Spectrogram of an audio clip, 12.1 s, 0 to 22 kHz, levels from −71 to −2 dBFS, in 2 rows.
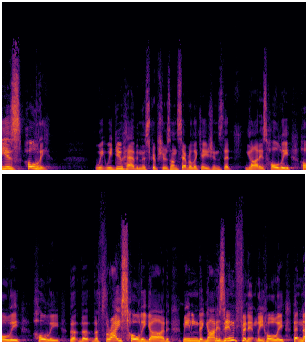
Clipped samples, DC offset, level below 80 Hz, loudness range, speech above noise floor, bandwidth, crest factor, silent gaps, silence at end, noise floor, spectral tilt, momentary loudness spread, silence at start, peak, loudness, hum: under 0.1%; under 0.1%; -64 dBFS; 5 LU; 38 dB; 17.5 kHz; 16 dB; none; 0 s; -58 dBFS; -4.5 dB/octave; 8 LU; 0 s; -4 dBFS; -20 LUFS; none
